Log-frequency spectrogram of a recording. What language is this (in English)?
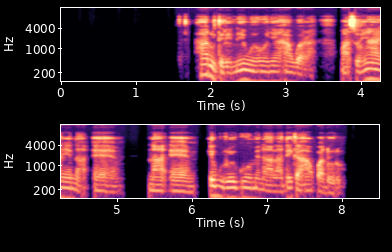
Igbo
